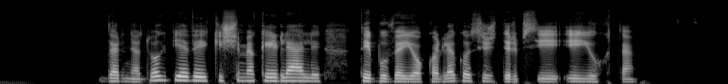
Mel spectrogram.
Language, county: Lithuanian, Utena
